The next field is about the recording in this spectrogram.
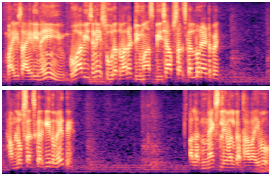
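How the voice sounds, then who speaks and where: A man, a teacher, casually telling a story to his class, talking straight to his listeners and often checking in with them. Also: a little hiss or hum. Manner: animated, jumps up in pitch when insisting.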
